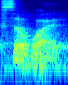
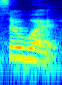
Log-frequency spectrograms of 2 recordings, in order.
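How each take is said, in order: First: Soft whispered So what. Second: Said in the usual way. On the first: Retold or imitated. Quotes the call-out.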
